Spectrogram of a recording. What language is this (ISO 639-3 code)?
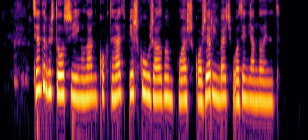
chm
